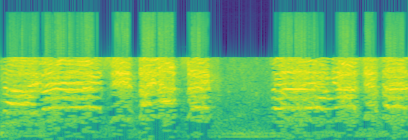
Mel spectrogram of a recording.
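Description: A group of women shouting together in high voices, in loud bursts of up to a second and a half with short gaps between.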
